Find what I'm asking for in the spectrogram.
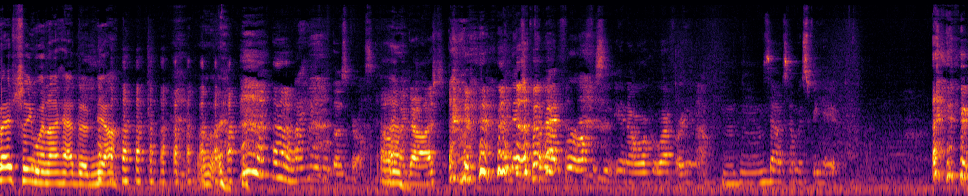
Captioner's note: laughter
